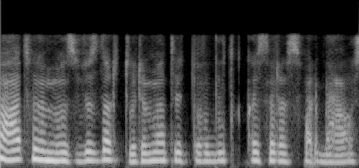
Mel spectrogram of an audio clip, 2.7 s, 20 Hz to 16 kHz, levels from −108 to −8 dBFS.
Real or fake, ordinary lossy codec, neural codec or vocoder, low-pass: fake; MP3, 96 kbps; codec, 16 kHz, 2 kbps, FreqCodec, smaller model; 7.2 kHz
